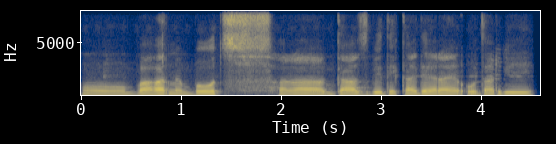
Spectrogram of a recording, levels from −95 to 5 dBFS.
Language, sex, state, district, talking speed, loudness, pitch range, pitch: Hindi, male, Tripura, Unakoti, 170 wpm, -20 LUFS, 120-125 Hz, 120 Hz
